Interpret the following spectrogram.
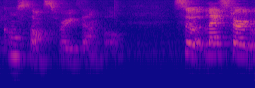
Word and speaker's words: Constance: First syllable, con, C-O-N, easy. Constant, S-T-A-N, stan, A-N is en. Constant, N-C-E. Constance, Constance.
